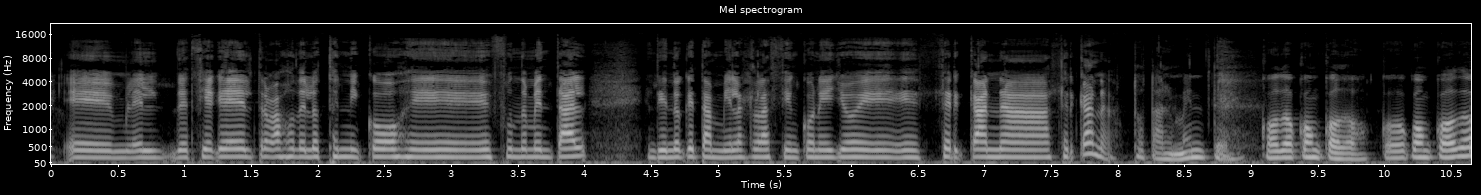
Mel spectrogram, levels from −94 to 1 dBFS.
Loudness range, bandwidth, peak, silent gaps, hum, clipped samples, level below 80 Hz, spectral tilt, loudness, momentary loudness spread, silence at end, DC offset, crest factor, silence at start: 1 LU; 14.5 kHz; -14 dBFS; none; none; under 0.1%; -58 dBFS; -6 dB/octave; -33 LUFS; 7 LU; 0 s; under 0.1%; 20 dB; 0 s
